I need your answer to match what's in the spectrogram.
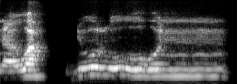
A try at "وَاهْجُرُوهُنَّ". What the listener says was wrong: Dia jangan tekan wah. Wahju. Wah.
